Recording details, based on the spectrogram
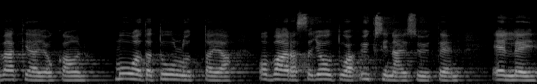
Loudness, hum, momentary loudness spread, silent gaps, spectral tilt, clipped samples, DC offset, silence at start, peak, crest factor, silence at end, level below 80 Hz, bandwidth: -33 LUFS; none; 7 LU; none; -3.5 dB/octave; under 0.1%; under 0.1%; 0 s; -16 dBFS; 18 dB; 0 s; -74 dBFS; 14 kHz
